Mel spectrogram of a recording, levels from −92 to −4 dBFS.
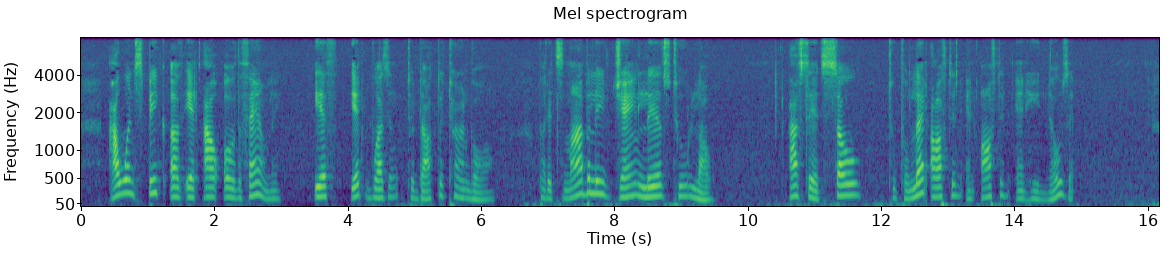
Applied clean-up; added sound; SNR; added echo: neural mask model Resemble Enhance denoiser.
